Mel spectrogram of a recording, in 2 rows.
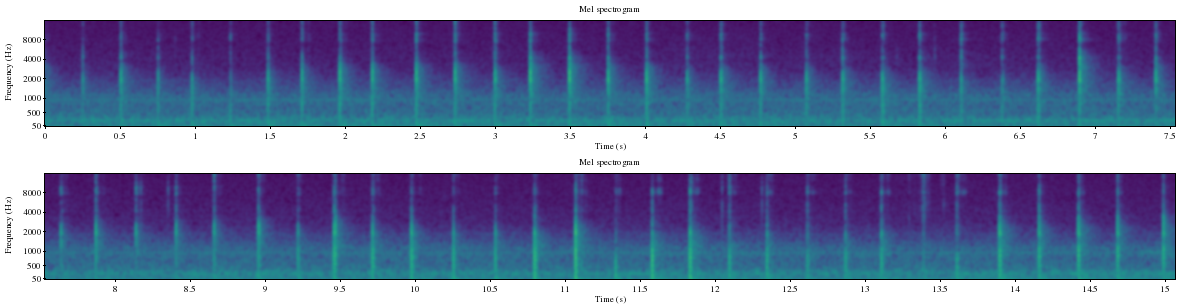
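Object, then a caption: Pair of small wooden blocks. Two identical hand-sized solid wooden cubes with black painted characters are held in both hands and knocked and clicked against each other, while long natural nails also tap their edges. About fifty sharp, dry clicks come at a quick but uneven pace, each dying away almost instantly with a bright, woody snap centered near 1.9 kHz. A steady low hum sits underneath throughout.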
